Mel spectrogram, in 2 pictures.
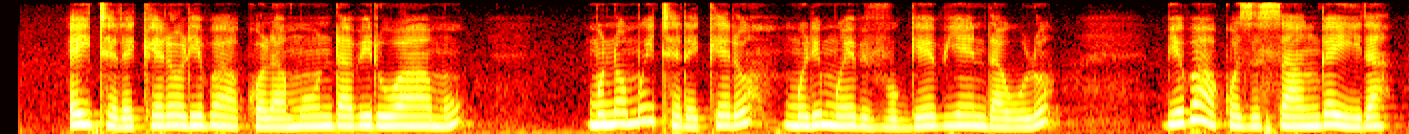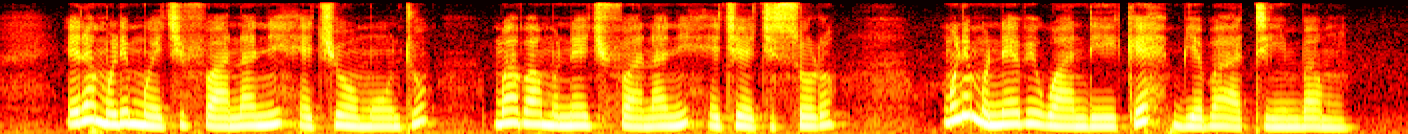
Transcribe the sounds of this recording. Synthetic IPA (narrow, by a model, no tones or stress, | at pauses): e̞ite̞ɾe̞ke̞ɾo̞ljeβako̞lamuːndaβiɾwaːmu | muno̞mwiːtʰe̞ɾe̞ke̞ɾo̞mulimwe̞ːβivuɡe̞ːβje̞ːndawulo̞ | βje̞βaːko̞ze̞saŋɡaiɾa | e̞ɾamulimue̞ːcifaːnaɲie̞co̞ːmuːntu | mwaːβamune̞ːci̥faːnaɲie̞ce̞ːciso̞lo̞ | mulimune̞ːβiwaːndiːke̞βje̞βaːtʰiːmbamu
